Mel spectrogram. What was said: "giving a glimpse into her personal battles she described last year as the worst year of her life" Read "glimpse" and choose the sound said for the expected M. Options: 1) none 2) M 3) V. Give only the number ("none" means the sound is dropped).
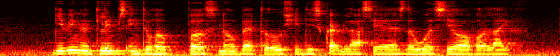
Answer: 2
